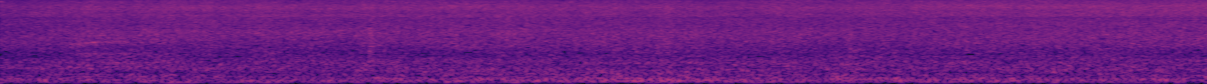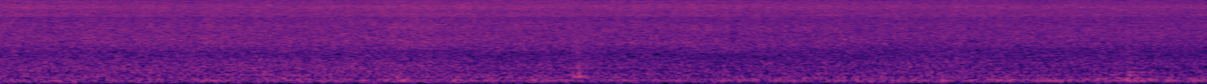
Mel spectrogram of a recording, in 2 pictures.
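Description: Steady rushing of a mountain gorge stream: an even wash of water noise with no breaks.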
